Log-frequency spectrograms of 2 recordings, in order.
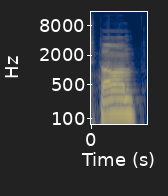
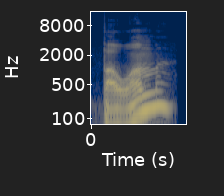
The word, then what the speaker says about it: Boehm: As far as the pronunciation, it is Boowam. It's old German name that we lost the um lots when uh one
